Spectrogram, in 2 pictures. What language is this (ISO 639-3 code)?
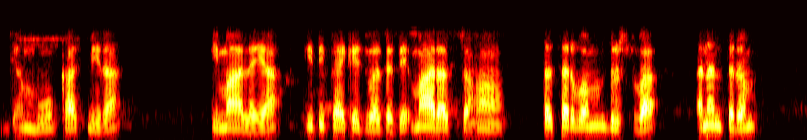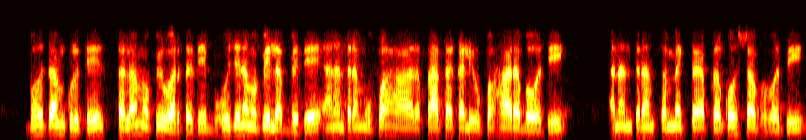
san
